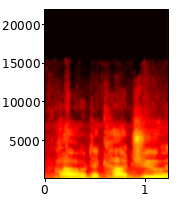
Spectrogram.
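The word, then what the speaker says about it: pão de queijo: Pau de Caju is how it's pronounced, says Kevin McPhee, who just moved to Brazil himself.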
